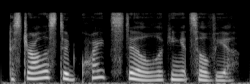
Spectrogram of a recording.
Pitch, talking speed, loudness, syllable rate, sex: 230 Hz, 170 wpm, -18 LUFS, 5.4 syllables/s, female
